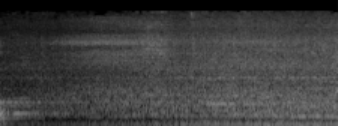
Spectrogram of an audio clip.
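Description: Room background after the voice stops: a steady low hum with a rumbling noise that slowly grows louder.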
